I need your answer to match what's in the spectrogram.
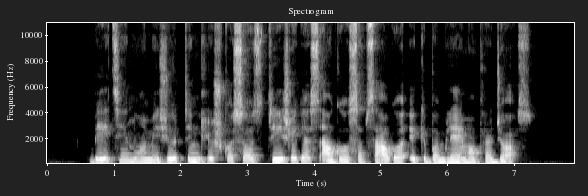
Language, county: Lithuanian, Vilnius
